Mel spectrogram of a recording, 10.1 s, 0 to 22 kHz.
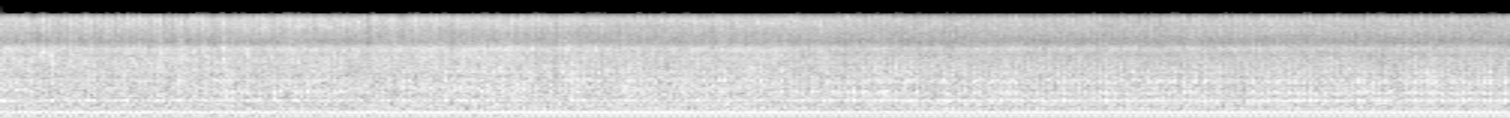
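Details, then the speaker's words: Craftsman GT6000 mower on its first test mow after the deck lift eyelet bolt was welded; loud steady drone with a brief faint flutter early, then an even run under load; sounds good, normal running. "Sounds good. Except for a little bow."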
